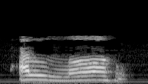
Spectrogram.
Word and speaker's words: الله: So the middle lam is now being preceded by a fatha, so the lam will be pronounced heavy. Allahu.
